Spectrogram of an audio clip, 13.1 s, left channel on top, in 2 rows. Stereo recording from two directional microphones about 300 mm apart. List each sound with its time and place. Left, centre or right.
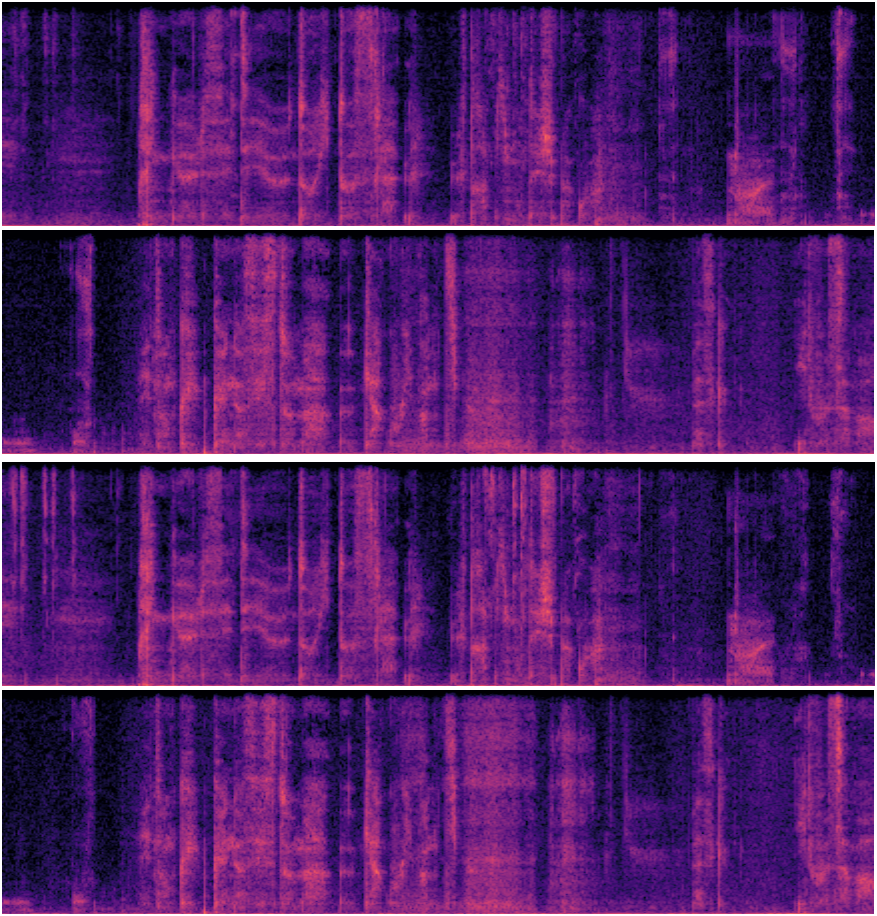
0.9 s whispering: centre
5.4 s whispering: centre
7.5 s whispering: centre
10.6 s a sound: centre
11.7 s whispering: centre
12.5 s whispering: right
